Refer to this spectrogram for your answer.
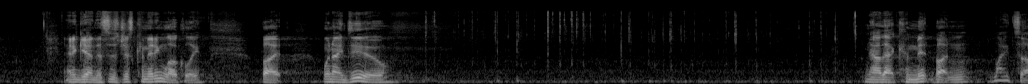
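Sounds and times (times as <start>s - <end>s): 
speech: 0.6s - 4.1s, 8.6s - 10.2s
keystrokes on a computer keyboard typing a commit message: 4.2s - 8.6s.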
